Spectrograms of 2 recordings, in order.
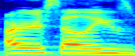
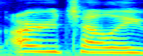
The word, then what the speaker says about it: Araceli: ever since then, and a lot of people pronounce it as Araceli, which I don't blame them for, because at what point what other point does Celli really appear? But to me, it's always been Araceli.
